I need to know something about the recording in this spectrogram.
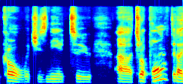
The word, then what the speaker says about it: Trois-Ponts: this location in Caux, which is near to Trois-Ponts?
